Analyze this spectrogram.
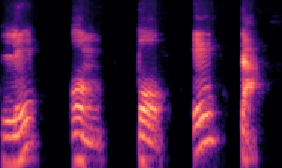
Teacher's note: En el caso de los hiatos, que son dos vocales en sílabas, que forman sílabas separadas o sílabas diferentes, hay varios casos. Está el de dos vocales abiertas, por ejemplo, león, poeta, que forman sílabas separadas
